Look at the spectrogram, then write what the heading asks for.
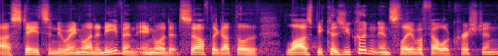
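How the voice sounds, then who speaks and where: In a very clean recording with a silent background, a man with a normal speaking voice and medium pitch talks with lively intonation. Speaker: filmmaker and author. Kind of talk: interview.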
